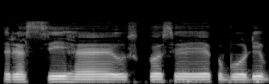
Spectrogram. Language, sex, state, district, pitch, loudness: Hindi, male, Bihar, Jahanabad, 120 Hz, -17 LUFS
